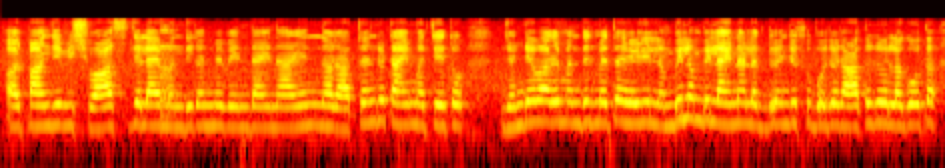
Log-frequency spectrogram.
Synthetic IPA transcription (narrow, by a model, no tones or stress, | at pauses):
ɔːɾpɐ̃ɦɪ̃ɲd͡ʑeʋɪʃʋaːsd͡ʑeːlaːɪmɐ̃nd̪ɪɾənɪ̆mẽʋẽːnd̪aːɦĩːn̆d̪aːɦɪnɪ̆ɾaːt̪ɾənɪ̆d͡ʑoːʈaːɪmɐt͡ɕet̪ʰo | d͡ʑʱɐ̃ɳɖeʋaːɾemɐ̃nd̪ɪɾmẽt̪ɐɦeɦɽilɐ̃mbilɐ̃mbilaːɪnãlɐɠnd̪iaɦɪnɪ̆d͡ʑosʊbʱod͡ʑoɾaːt̪d͡ʑolɐɡot̪ɐ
